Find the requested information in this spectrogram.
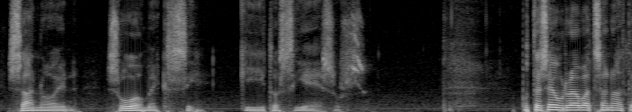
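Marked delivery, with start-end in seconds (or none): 2.4-3.7 soft, slow, hushed gratitude; heartfelt quiet thanks. Retold or imitated. Thanking Jesus from the heart at the altar, soft and slow. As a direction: breathe out thanks, slow and much softer.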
